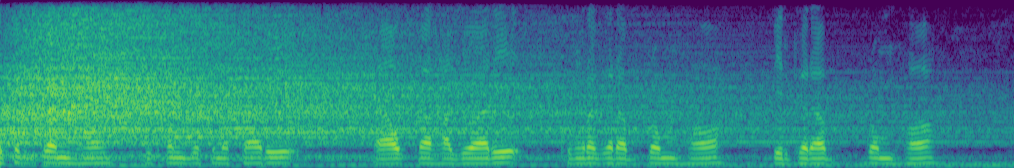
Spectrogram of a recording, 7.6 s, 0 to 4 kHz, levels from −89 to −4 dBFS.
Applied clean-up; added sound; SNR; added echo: none; Gong; -2 dB; none.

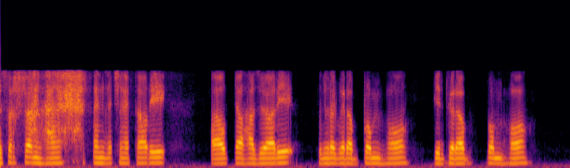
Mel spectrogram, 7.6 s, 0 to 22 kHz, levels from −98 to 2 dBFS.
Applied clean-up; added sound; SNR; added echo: neural diffusion model UNIVERSE++.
